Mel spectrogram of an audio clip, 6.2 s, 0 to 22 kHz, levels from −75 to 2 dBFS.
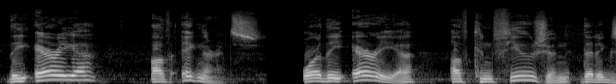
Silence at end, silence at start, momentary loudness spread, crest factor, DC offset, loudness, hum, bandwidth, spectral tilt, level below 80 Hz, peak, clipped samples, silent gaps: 0 s; 0.05 s; 10 LU; 16 dB; under 0.1%; -22 LUFS; none; 14.5 kHz; -6 dB/octave; -54 dBFS; -6 dBFS; under 0.1%; none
